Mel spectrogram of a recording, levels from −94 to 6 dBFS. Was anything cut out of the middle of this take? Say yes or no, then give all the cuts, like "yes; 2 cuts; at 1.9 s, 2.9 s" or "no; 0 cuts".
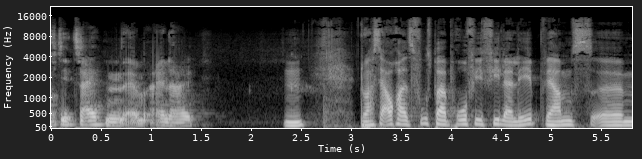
no; 0 cuts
